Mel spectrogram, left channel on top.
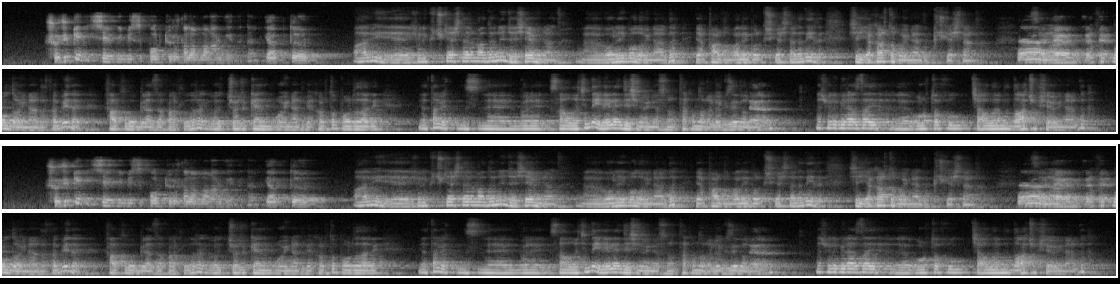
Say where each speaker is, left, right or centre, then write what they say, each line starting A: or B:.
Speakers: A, on the left; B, on the left.
A: çocukken hiç sevdiğin bir spor türü falan var mıydı? ha? Yaptığın?
B: Abi e, şöyle küçük yaşlarıma dönünce şey oynardık. e, voleybol oynardık. Ya pardon voleybol küçük yaşlarda değil de şey yakar top oynardık küçük yaşlarda.
A: Ha,
B: Mesela
A: evet, evet,
B: ya futbol
A: evet.
B: da oynardık tabii de farklı biraz daha farklı olarak o çocukken oynardık yakar top. Orada da hani ya tabii e, böyle sağlık için değil eğlence için oynuyorsun. Takımlar öyle güzel oluyordu.
A: Aha.
B: Ya şöyle biraz daha e, ortaokul çağlarında daha çok şey oynardık.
